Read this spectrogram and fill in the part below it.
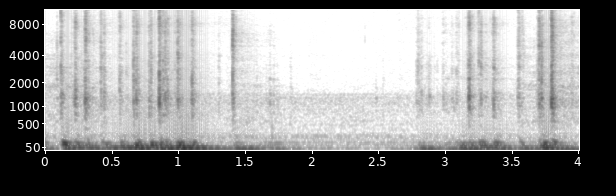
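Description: Computer keyboard typing comes in two quick bursts of clattering keystrokes, close and fairly loud, with a short quiet pause between them.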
